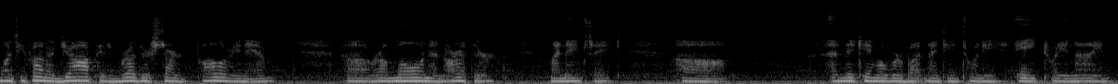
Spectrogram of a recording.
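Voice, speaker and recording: A man's fairly high, somewhat breathy voice with a dark, mellow tone, monotone, flat intonation and audible room echo. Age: 80s+. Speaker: retired postal worker. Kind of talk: oral history interview. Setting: at home.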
